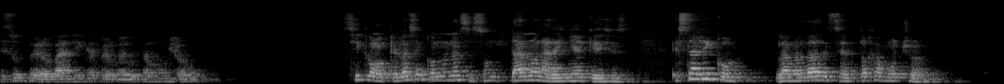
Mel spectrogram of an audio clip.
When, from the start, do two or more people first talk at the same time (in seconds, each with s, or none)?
none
